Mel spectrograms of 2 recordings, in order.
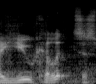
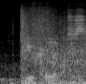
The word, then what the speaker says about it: eucalyptus: A eucalyptus plant. Damn, that is a good example. It's U. It's U's pronounced as Y's, right? Yeah, eucalyptus is a very good example.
